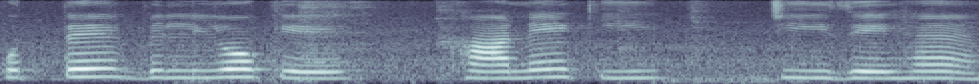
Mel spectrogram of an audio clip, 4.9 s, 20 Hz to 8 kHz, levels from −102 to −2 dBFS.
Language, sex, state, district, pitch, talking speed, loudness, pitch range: Hindi, female, Haryana, Charkhi Dadri, 250 Hz, 85 wpm, -18 LUFS, 235-265 Hz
